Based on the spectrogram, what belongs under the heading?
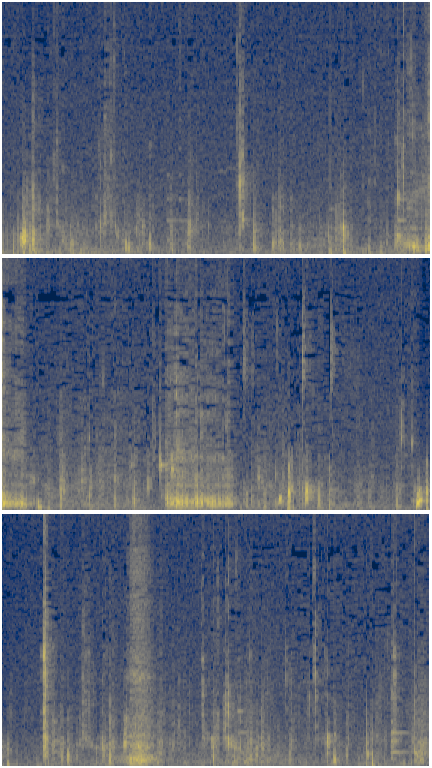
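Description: Close-miked chewing of soft boiled egg: wet mouth clicks and smacks, with a few louder, longer mouthfuls.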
